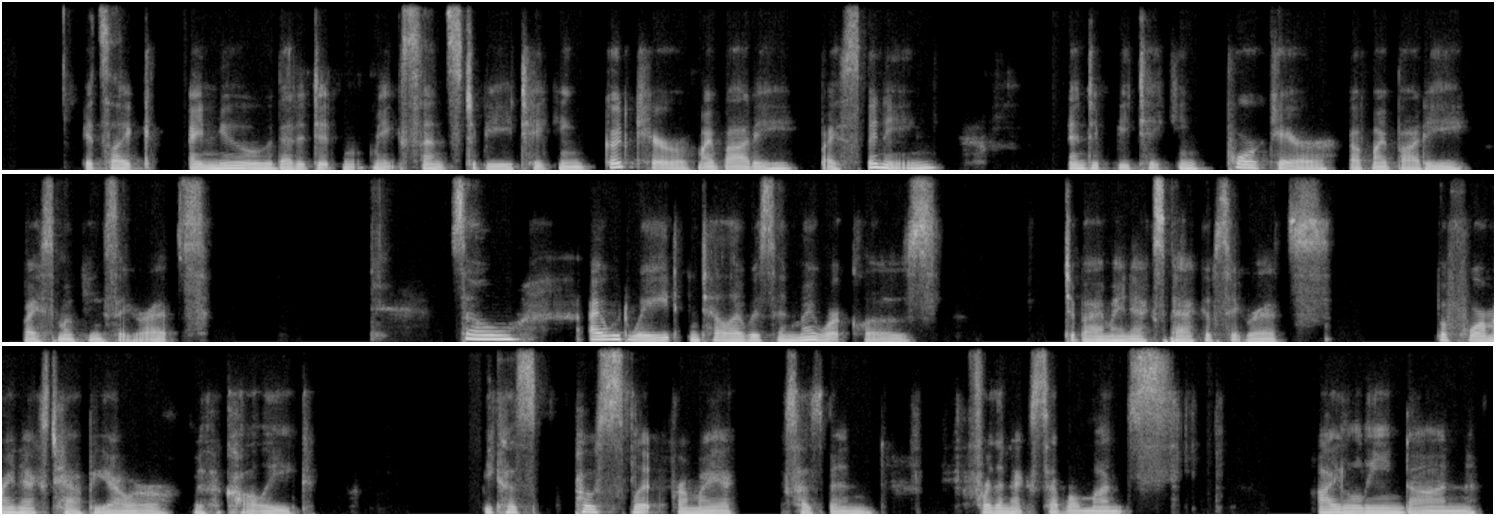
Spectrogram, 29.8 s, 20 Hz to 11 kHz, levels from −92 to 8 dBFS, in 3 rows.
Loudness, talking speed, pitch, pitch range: -22 LUFS, 145 wpm, 145 Hz, 130-170 Hz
